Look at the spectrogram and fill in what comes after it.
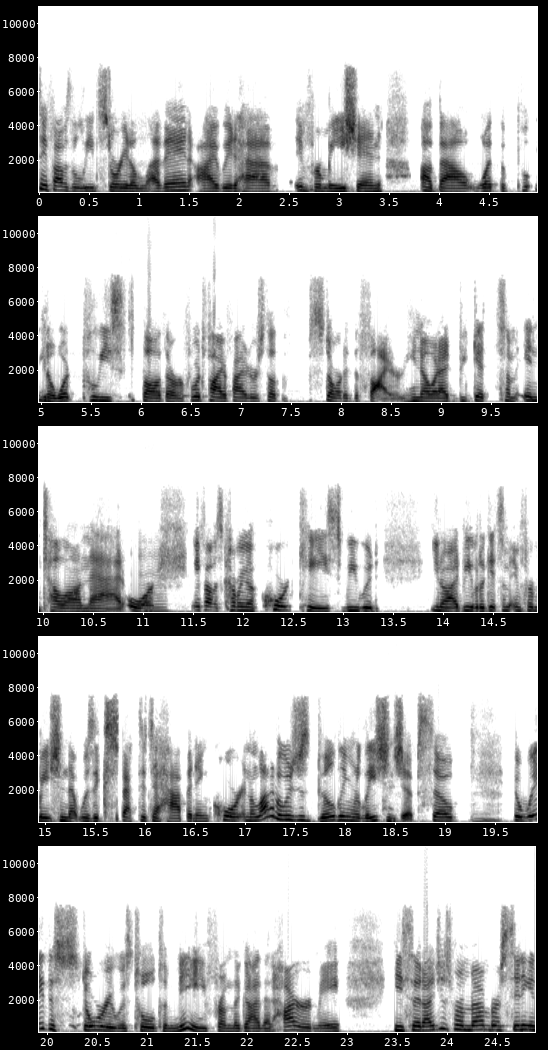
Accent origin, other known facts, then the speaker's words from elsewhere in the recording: United States; stories that affected my area and the town I grew up in and outside New York City and even in New York City.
